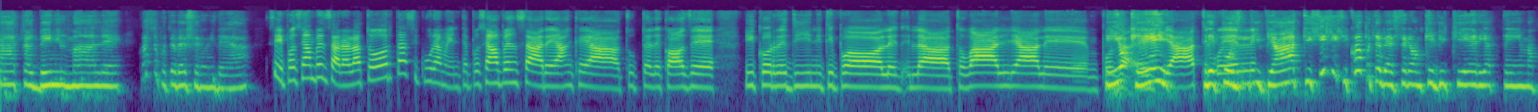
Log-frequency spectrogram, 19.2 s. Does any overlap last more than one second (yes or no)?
yes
